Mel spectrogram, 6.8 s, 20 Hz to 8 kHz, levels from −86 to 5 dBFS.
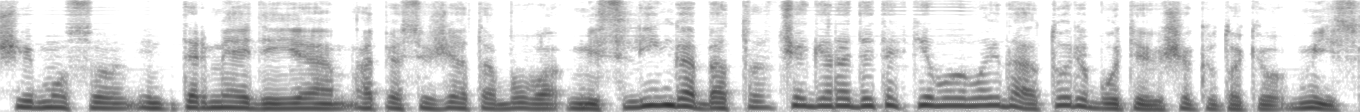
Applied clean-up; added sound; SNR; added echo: neural mask model DeepFilterNet 3.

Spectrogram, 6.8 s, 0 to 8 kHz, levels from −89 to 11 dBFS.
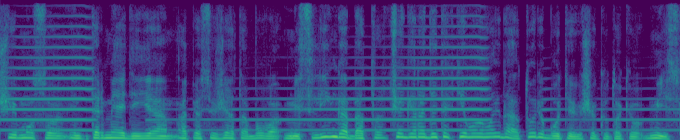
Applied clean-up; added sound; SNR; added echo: none; Trumpet; 14 dB; none.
